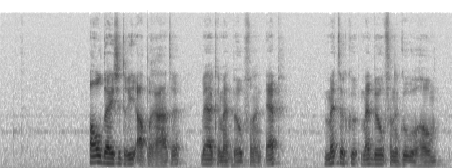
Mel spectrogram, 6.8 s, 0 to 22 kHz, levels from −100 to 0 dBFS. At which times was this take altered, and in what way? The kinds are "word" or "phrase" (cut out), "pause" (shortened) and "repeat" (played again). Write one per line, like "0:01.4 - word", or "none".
none

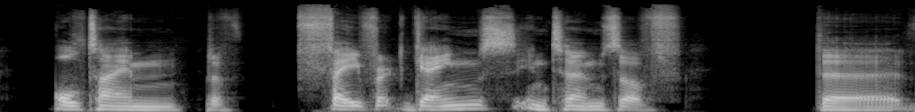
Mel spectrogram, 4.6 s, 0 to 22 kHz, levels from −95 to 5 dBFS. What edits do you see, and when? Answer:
0:01.0 - word

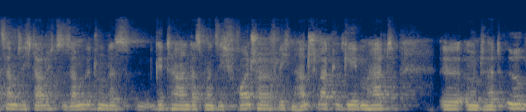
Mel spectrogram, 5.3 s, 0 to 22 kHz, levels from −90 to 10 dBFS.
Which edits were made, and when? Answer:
none

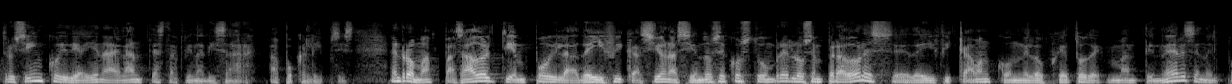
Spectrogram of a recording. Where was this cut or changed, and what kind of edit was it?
0:02.6 - pause
0:04.4 - pause

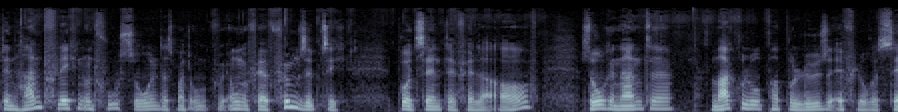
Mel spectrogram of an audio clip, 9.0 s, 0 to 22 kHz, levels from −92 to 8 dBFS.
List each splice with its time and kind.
none

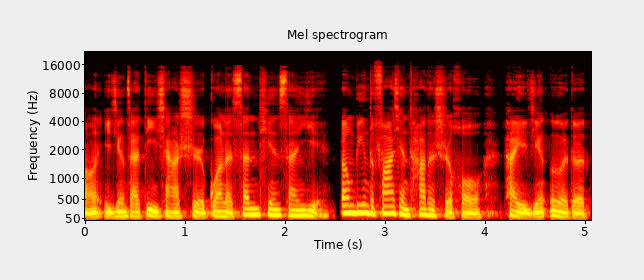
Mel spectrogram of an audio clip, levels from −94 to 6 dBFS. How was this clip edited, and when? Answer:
0:02.5 - pause

